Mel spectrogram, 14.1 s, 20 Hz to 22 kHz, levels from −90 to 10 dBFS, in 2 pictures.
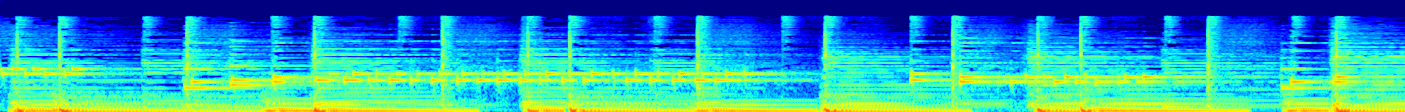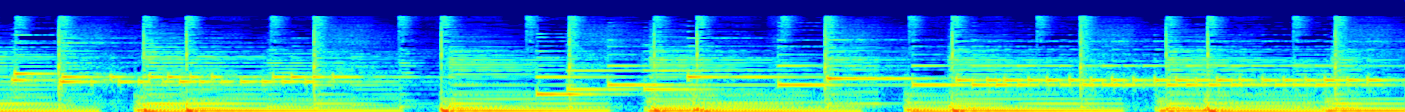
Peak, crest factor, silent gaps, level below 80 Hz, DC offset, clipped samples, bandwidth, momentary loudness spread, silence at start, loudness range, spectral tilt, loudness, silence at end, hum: -2 dBFS; 18 dB; none; -24 dBFS; under 0.1%; under 0.1%; 12.5 kHz; 5 LU; 0 s; 1 LU; -5 dB/octave; -21 LUFS; 0 s; none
